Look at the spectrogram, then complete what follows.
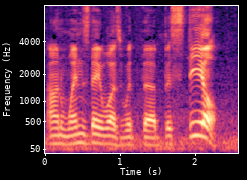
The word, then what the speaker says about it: Bastille: That is what that video you watched on Wednesday was with the Bastille.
